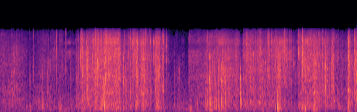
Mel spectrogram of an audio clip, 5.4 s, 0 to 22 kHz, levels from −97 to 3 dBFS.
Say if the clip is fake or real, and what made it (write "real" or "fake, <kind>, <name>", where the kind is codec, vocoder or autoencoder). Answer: real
